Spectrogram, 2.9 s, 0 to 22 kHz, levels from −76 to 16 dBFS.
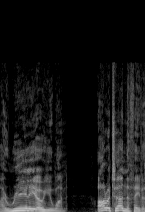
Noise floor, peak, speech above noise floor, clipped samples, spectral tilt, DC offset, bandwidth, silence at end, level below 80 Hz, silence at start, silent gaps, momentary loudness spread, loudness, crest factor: -59 dBFS; -2 dBFS; 46 dB; under 0.1%; -6 dB/octave; under 0.1%; 15.5 kHz; 0 s; -48 dBFS; 0 s; none; 11 LU; -14 LUFS; 12 dB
